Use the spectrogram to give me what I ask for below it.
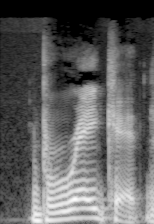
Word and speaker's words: break it: Break it. Letra clave R y como E, break it. Y esa T última casi no se dice.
